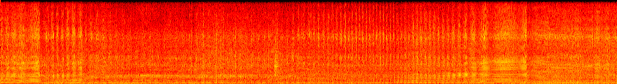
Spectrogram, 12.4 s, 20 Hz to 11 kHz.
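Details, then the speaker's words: Rebuilt big-bore dual-sport single with tuned carburetor, 340 km since rebuild, riding on snowy trails: hard, steady pull at nearly full throttle with even exhaust note, no misfire or stumble; healthy engine, owner considers a bigger main jet. "W okay that was pretty much whole throttle and that thing rips"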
